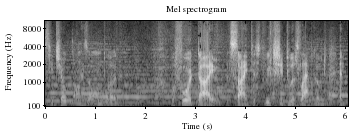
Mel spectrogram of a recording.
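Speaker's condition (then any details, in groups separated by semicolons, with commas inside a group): No condition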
